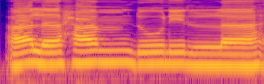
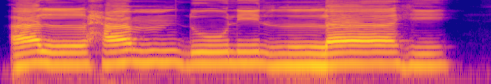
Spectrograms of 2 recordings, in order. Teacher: Harusnya dia mengalir suara lamnya.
